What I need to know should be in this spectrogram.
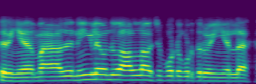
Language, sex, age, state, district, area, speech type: Tamil, male, 45-60, Tamil Nadu, Madurai, rural, conversation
